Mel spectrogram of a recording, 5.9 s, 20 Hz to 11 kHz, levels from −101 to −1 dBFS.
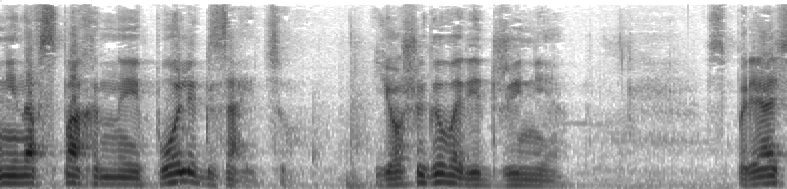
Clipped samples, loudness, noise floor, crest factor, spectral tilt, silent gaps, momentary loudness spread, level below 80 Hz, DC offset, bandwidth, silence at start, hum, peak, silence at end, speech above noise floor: under 0.1%; -21 LUFS; -53 dBFS; 18 dB; -5.5 dB/octave; none; 20 LU; -56 dBFS; under 0.1%; 10.5 kHz; 0 s; none; -4 dBFS; 0 s; 32 dB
